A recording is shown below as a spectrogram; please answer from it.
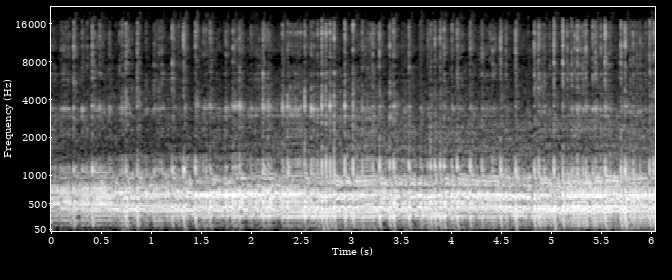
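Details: Chainsaw fitted with a 372 carburetor, repaired ball-bearing detent and a copper-wire choke, test run after repair: steady high buzz with even firing, no surging or stumbling; running clean and healthy.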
